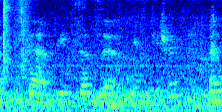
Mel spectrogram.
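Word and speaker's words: 先: Okay, and this one is just pronounced as sen, being sensei means teacher.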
